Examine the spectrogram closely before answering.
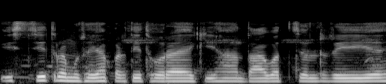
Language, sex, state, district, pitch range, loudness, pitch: Hindi, male, Jharkhand, Deoghar, 145-155 Hz, -16 LUFS, 145 Hz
